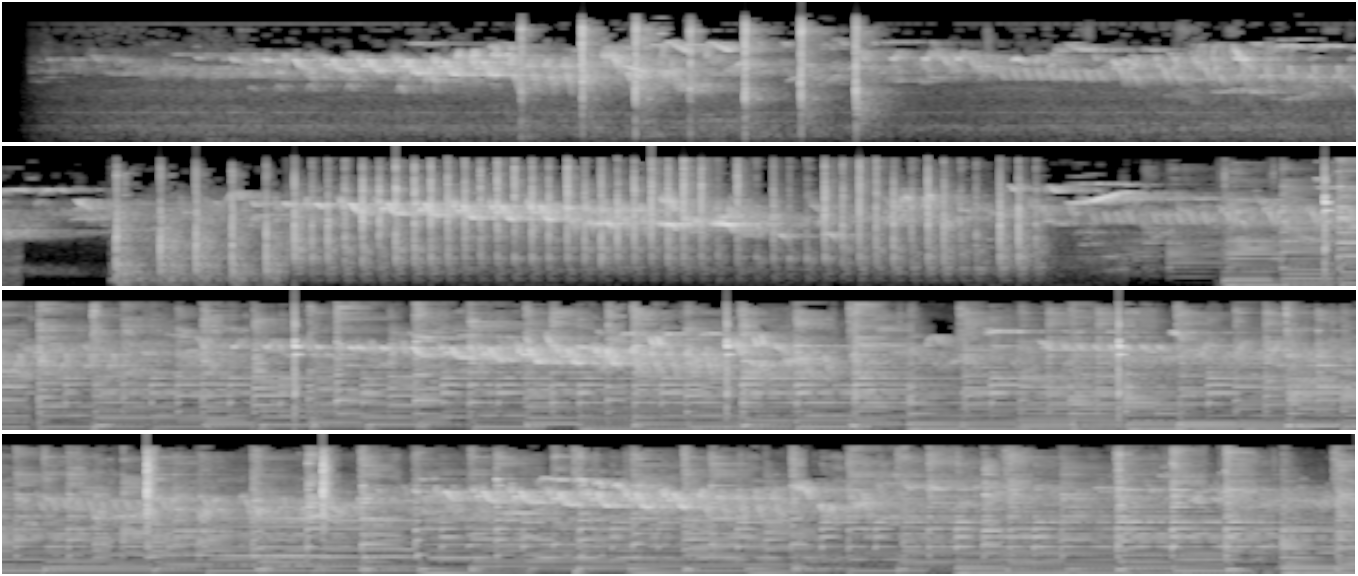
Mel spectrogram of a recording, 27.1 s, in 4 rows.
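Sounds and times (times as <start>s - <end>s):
birds chirping: 0.1s - 27.0s
music: 12.4s - 27.0s
sharp clicks: 13.4s - 13.8s, 14.9s - 15.5s, 17.1s - 17.9s, 21.0s - 21.3s.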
